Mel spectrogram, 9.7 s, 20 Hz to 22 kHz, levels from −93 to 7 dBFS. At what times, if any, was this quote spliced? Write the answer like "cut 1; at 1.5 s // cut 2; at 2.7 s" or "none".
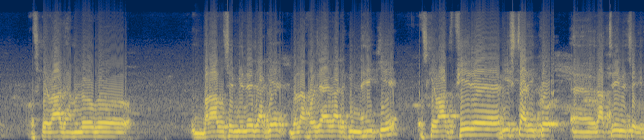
cut 1; at 6.1 s // cut 2; at 7.5 s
